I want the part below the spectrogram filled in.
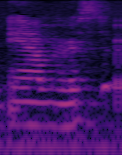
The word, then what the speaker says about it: Amherst: We learned that the town folk in Amherst are so vocal. – Mm-hmm. – They say nothing but the H is silent. – So aww. The H in Amherst, it's actually Amherst.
